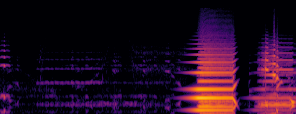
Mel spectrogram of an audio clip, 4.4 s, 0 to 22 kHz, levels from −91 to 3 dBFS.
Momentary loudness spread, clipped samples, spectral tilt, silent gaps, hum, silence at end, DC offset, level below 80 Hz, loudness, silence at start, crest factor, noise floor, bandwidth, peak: 19 LU; under 0.1%; -7.5 dB/octave; none; none; 0 s; under 0.1%; -48 dBFS; -19 LUFS; 2.8 s; 20 dB; -71 dBFS; 7 kHz; -4 dBFS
